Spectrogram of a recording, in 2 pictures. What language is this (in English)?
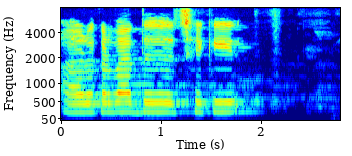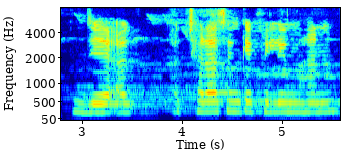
Maithili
